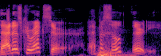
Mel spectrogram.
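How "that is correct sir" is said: high, swooping, showy character voice. Opening an episode in a new way: Ed McMahon voice. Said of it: "Little Ed McMahonish".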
